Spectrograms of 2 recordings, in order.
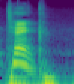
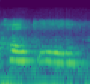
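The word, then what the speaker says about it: Tanke: going to be tank how did I screw it up it's very wrong isn't it it's actually uh tanky tanky it's not a silent e no oh What ethnicity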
